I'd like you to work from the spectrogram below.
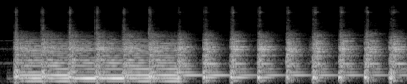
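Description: Distorted electric guitar hammering the 10th fret of the low E string with the other strings muted, a steady run of loud, evenly spaced chugging notes that ring sustained at first, then turn short and choppy with sharp attacks.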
